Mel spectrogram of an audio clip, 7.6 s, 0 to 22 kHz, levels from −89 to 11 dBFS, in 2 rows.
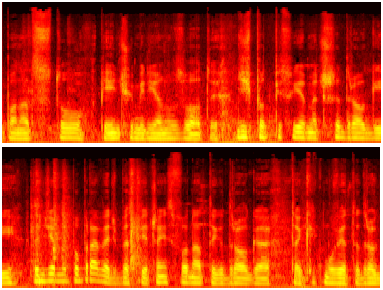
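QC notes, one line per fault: No faults were heard anywhere in the audio. Nothing in it calls for a QC note.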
